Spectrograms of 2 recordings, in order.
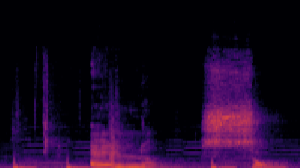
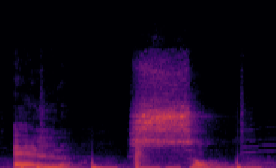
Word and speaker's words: elles sont: They are, female version, which is basically elle and il, which is she and he, with an S at the end that you don't pronounce in front of an S, which is a S from sont, and you don't pronounce the T neither.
